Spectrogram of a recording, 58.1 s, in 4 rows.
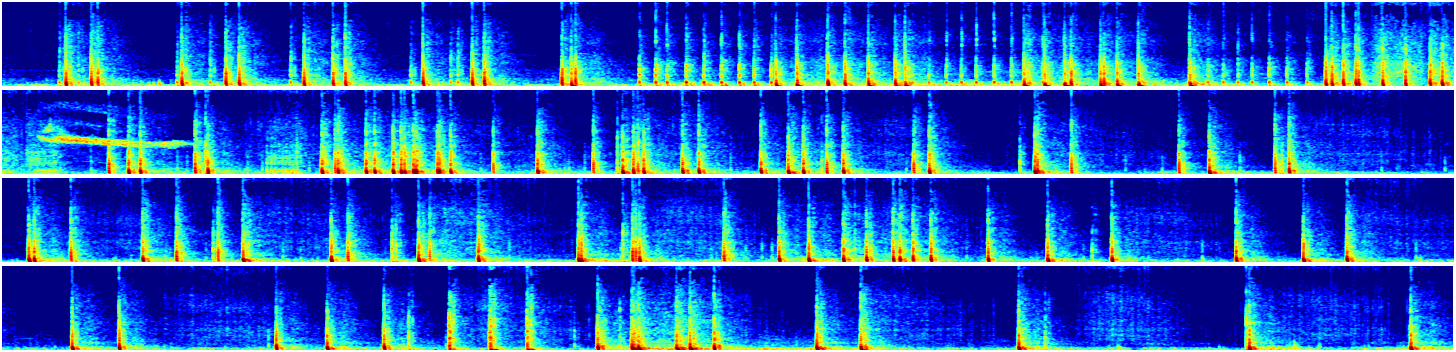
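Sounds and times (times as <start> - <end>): fireworks launching and bursting: 0.0 - 58.0
falling firework whistle: 13.7 - 16.8.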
